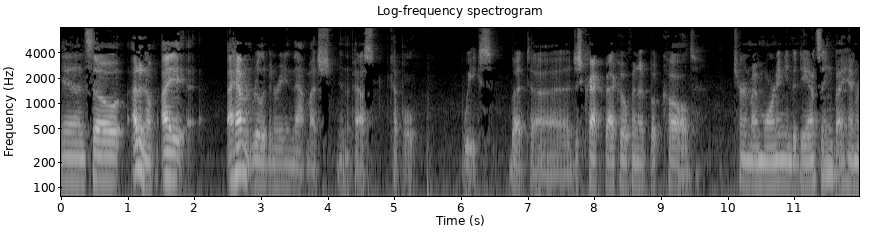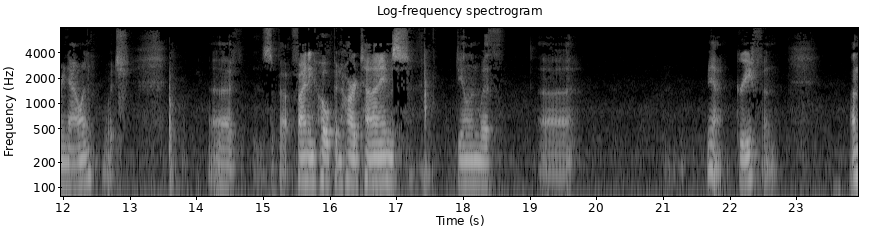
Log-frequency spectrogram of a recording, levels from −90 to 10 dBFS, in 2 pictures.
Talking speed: 130 wpm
